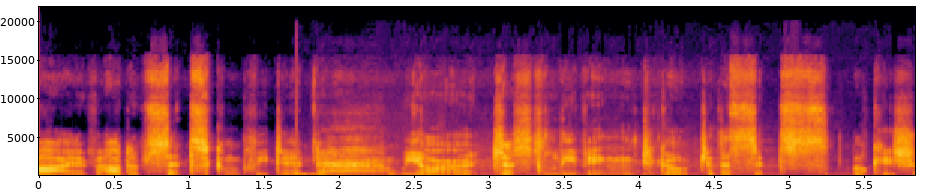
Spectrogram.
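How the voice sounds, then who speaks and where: A man whispers fairly slowly, using a put-on character voice. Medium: actual play. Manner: brisk, casual.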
